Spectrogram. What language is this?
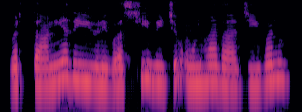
Punjabi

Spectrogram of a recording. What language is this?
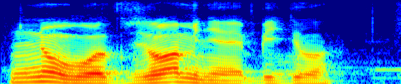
Russian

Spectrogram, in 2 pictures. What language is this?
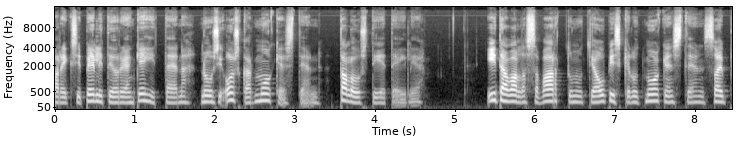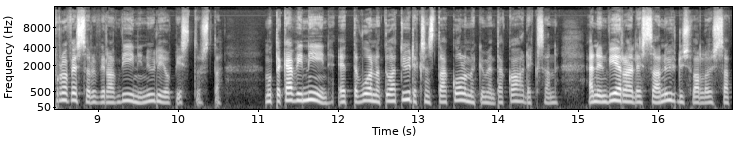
Finnish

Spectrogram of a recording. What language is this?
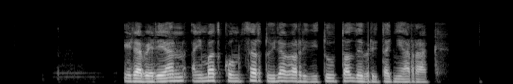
Basque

